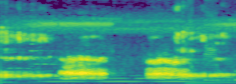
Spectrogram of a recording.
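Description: Egrets calling: three short, harsh calls about half a second each, one after another, over faint steady music tones.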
